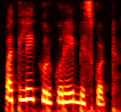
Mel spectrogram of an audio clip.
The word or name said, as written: कुरकुरा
